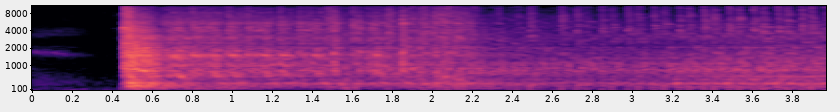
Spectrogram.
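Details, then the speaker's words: Auction-bought wood chipper that would not start due to a fuel-line problem, test-started with the fuel filter bypassed via a taped connector and the air cleaner off: a brief crank, then it catches into a steady, slightly uneven fast idle; normal start. "there it goes. Woohoo!"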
